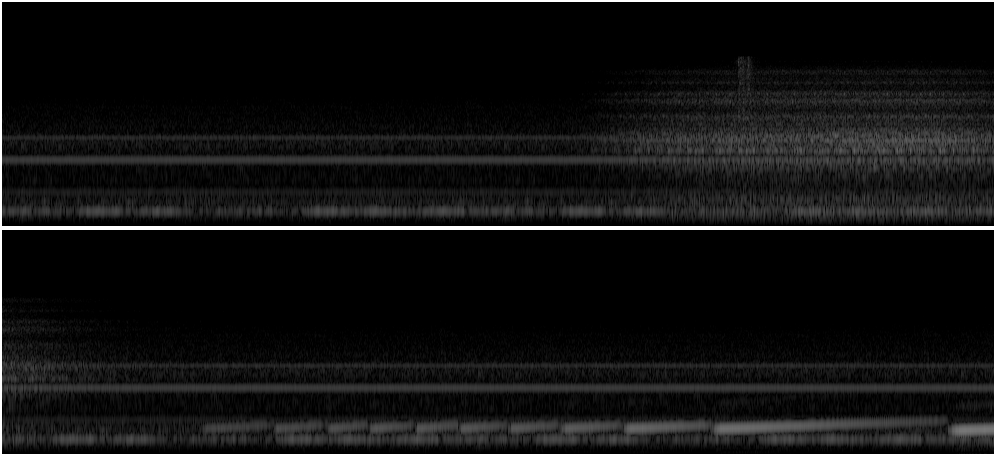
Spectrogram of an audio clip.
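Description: Train wheels rumble on the rails.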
